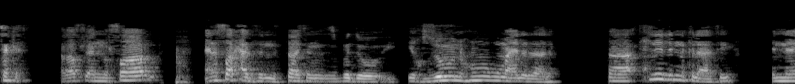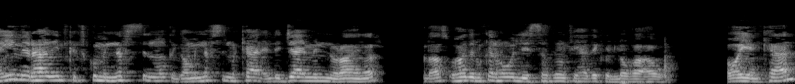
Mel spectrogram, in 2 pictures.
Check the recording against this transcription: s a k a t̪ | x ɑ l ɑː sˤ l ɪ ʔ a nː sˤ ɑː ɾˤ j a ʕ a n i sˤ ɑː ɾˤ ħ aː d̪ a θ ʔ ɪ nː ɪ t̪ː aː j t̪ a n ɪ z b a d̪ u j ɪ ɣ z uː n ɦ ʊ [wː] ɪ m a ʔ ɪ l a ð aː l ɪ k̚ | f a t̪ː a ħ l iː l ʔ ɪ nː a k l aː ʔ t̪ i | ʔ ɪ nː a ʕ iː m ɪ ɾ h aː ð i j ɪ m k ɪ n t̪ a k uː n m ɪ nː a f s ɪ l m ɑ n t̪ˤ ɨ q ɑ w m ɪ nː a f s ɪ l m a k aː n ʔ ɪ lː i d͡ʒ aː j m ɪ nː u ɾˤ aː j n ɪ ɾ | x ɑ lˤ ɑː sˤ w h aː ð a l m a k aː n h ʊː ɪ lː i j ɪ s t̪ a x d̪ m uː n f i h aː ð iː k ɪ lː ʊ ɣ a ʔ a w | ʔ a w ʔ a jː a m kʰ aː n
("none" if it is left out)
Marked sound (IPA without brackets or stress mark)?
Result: w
